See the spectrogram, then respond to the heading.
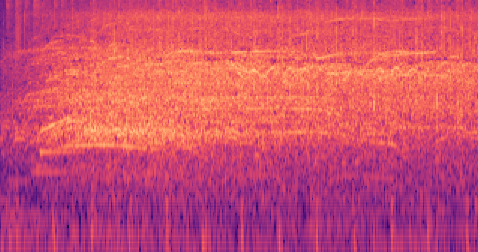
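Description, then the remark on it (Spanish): A crowd applauds loudly and steadily during a Cucu TV production for Radio Pasión OS, with dense clapping swelling in the first second and holding for several seconds, a few cheers and whoops mixed in. “Fuerte el aplauso.”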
